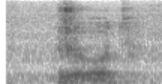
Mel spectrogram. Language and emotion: Russian, neutral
